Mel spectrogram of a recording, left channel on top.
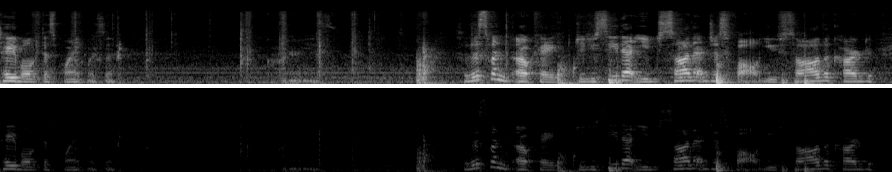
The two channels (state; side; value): quieter; right; 26.9 dB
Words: at this point with the. So this one, okay. Did you see that? You saw that just fall. You saw the card. It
